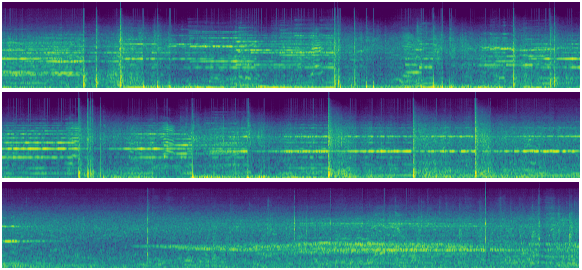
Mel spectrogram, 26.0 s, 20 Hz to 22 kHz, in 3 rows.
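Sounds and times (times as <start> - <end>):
music: 0.0 - 18.8
fireworks bangs: 0.8 - 3.0, 4.8 - 17.6.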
